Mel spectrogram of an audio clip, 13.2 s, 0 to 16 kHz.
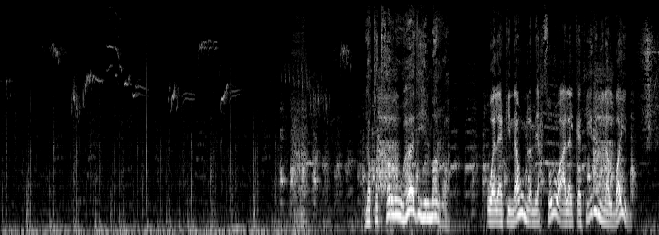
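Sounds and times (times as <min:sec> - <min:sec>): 
scuffling footsteps: 0:00.0 - 0:09.0
chickens in a henhouse squawking and clucking, disturbed by foxes: 0:05.2 - 0:13.1
speech: 0:07.3 - 0:09.1, 0:09.7 - 0:13.1.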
